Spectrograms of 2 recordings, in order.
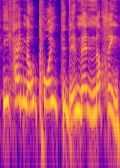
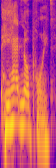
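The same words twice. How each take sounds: First: Chipmunk-high edited echo; the same line shot way up in pitch; pitched-up repeat. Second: Said in the usual way. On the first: Acted. Host's line replayed much higher as a joke.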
